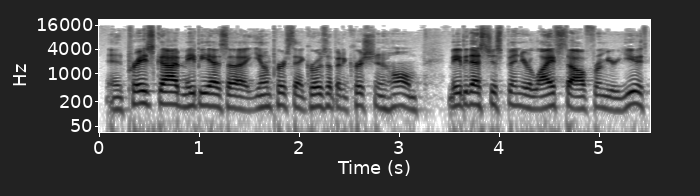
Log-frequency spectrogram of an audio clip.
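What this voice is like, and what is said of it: American accent. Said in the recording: “I'm in Scotland and I've got an American accent”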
